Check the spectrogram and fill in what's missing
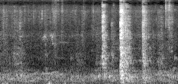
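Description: Adult pigeons coo softly at a pigeon shelter during morning feeding, with low, throaty coos repeating under a faint background rustle and a few light taps.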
